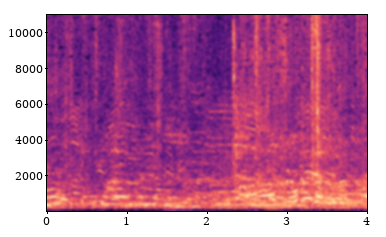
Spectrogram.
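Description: Crowd of onlookers chattering, many voices overlapping.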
